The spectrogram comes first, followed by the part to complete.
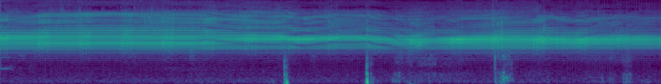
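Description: A cicada gives a loud, steady, high-pitched electric buzz that holds unbroken from start to finish.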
